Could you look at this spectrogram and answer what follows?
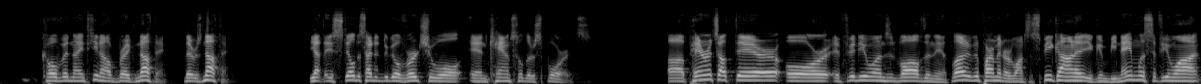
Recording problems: uneven, jittery; strongly; from 1 to 11 s

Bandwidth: 14.5 kHz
